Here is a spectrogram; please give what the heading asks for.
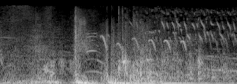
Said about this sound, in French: Ils s'en sont bien tirés, sauf quand ils se sont cognés le front en plongeant au milieu du but sur la même frappe.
